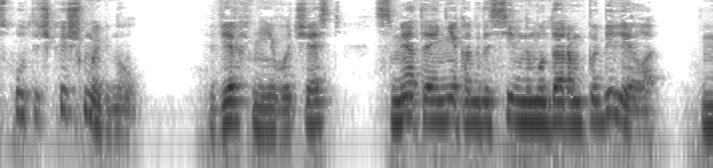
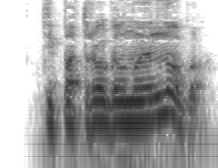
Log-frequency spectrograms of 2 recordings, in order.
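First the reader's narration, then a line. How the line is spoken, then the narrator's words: Through gritted teeth. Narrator (Russian): сквозь зубы сказал Шилов, явно ища, за что его прикончить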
